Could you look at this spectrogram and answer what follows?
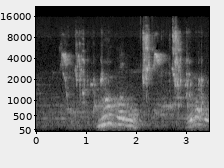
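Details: Budgerigars singing together: low curving warbled notes mixed with sharp scratchy chirps and squawks, in a small room.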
